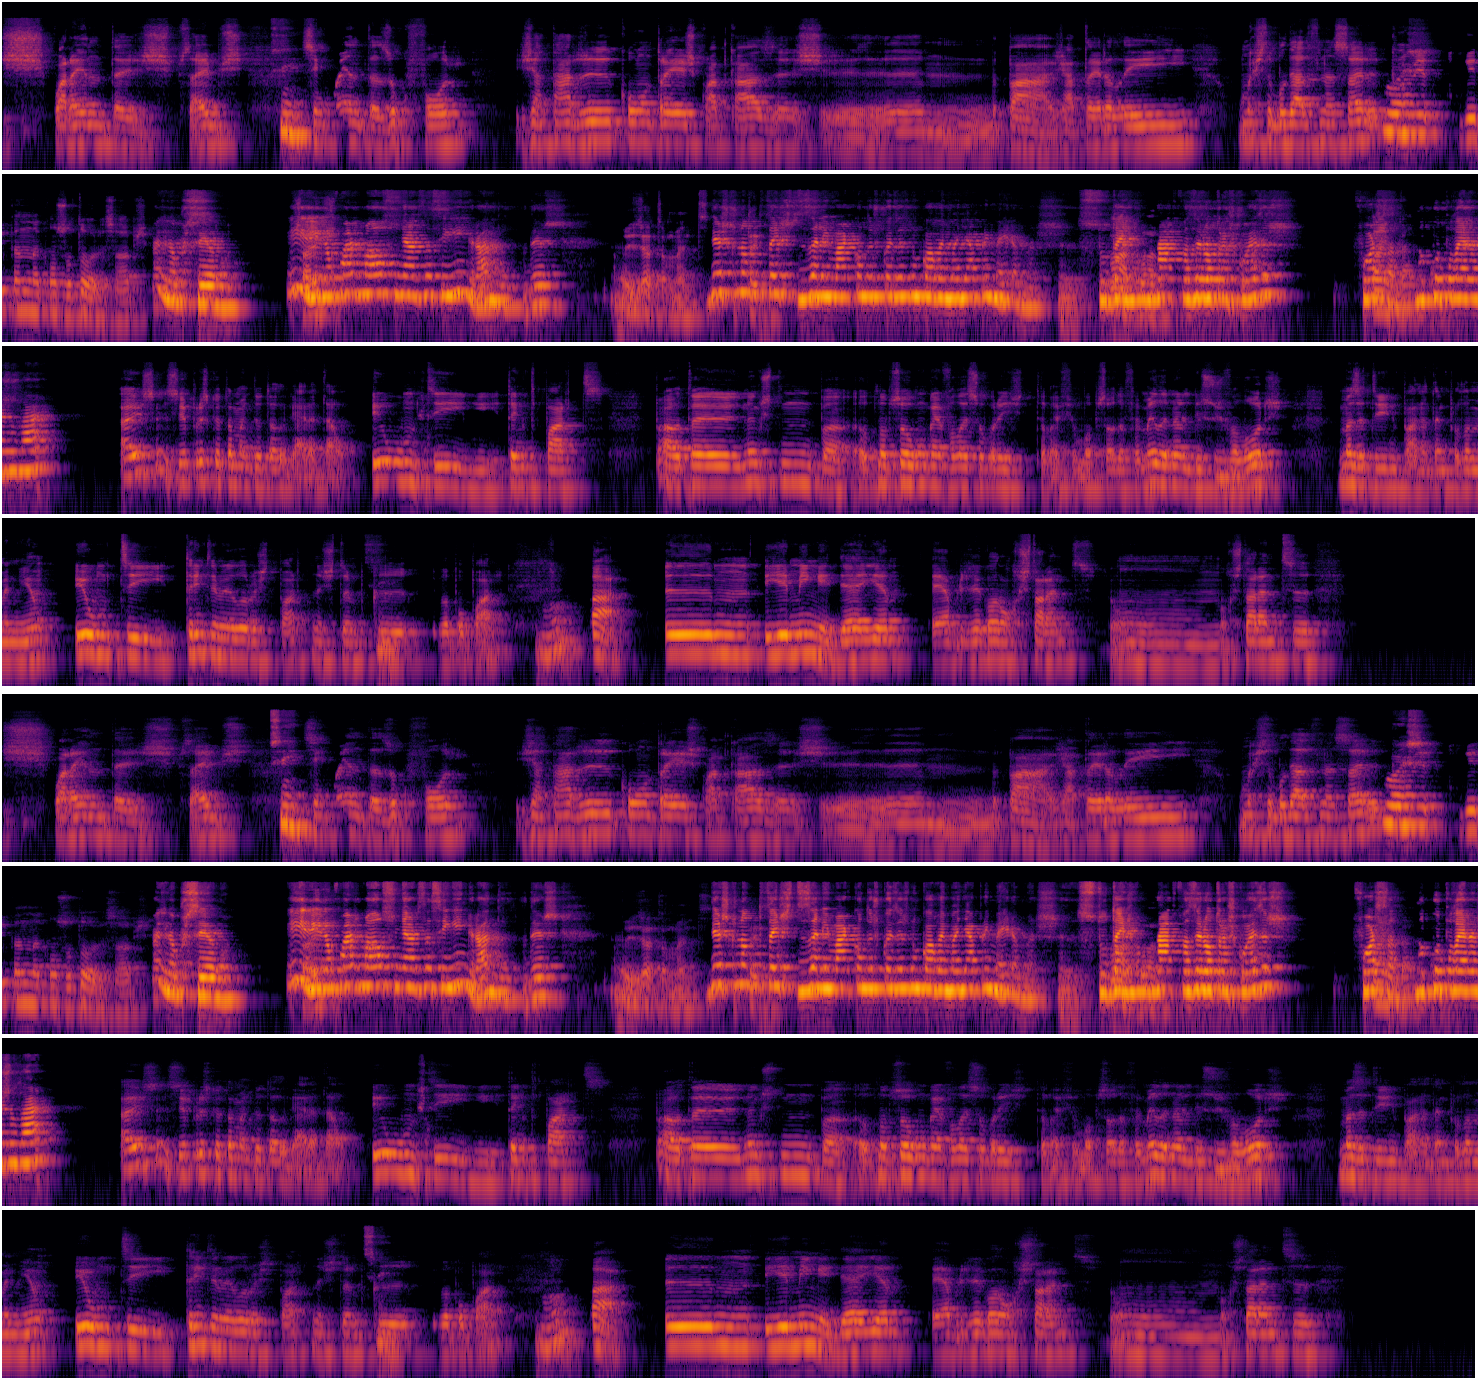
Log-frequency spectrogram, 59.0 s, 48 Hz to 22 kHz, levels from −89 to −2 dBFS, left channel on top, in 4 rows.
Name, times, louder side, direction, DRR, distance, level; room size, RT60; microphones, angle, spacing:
voice 1, 0.0-4.7 5.1-14.3 14.6-16.2 17.8-18.1 20.9-21.8 22.2-22.4 25.8-26.4 28.5-28.9 30.7-42.3 42.6-48.4 48.6-49.9 50.2-50.4 50.9-53.3 53.6-57.7, left 1 dB, 60° left, 5 dB, 3.6 m, -37 dB
voice 2, 2.7-3.1 13.8-14.2 16.3-17.1 17.6-20.6 20.9-21.0 21.8-27.6 28.3-30.0 41.7-41.9 47.9-48.2 49.6-50.0, right 1 dB, 85° right, 4 dB, 3.6 m, -28 dB
19.0 x 17.5 x 3.7 m, 0.40 s
head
